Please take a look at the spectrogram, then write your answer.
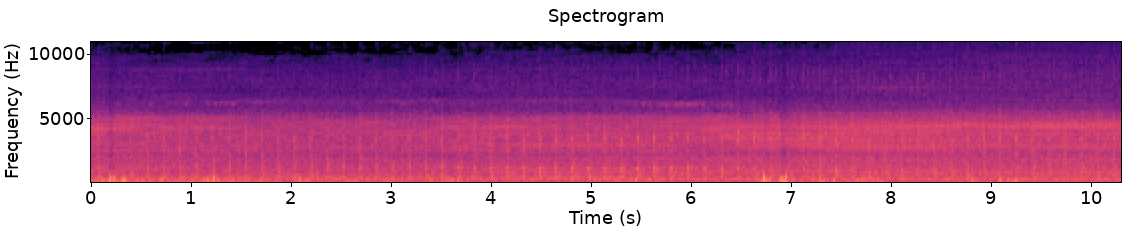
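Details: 1999 Jeep Grand Cherokee Laredo at idle: loose, uneven knock about two a second over the steady engine hum, from inside the engine; cause unknown.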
